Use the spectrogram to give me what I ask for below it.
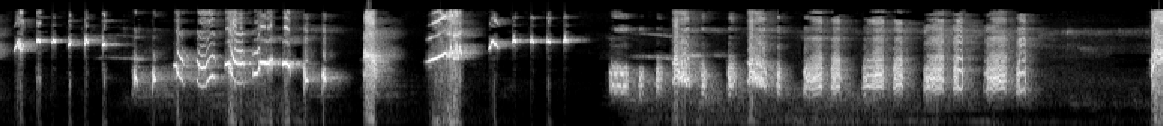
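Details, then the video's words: Long-tailed shrike song: thin high whistles and twittering notes, then a run of rough rasping chatter repeated in quick succession, fading to near silence before a last note. "Long-tailed Shrike Bird Song, Sound, Call, Chirp, Melody"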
